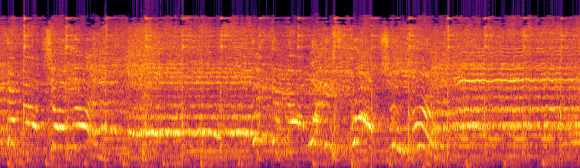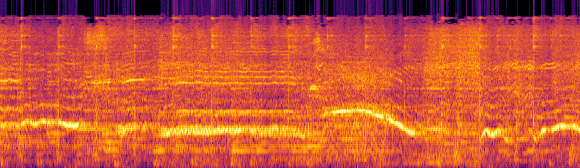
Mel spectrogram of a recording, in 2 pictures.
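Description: Gospel youth choir singing a praise break at full volume, with long held notes and voices swooping down in pitch a couple of times, over a music accompaniment.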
